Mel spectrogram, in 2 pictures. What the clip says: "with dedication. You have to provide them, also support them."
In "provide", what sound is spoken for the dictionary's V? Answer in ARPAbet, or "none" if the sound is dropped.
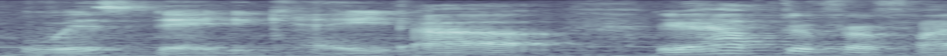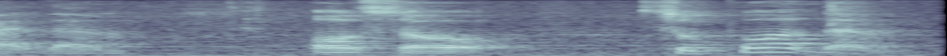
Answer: F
